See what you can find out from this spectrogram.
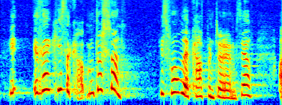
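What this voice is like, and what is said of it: Put-on Irish accent. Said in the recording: “I don't know why I've changed my accent. ... That was my Irish accent”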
